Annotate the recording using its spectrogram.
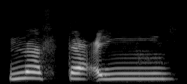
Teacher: सीन में सीटी की आवाज आएगी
